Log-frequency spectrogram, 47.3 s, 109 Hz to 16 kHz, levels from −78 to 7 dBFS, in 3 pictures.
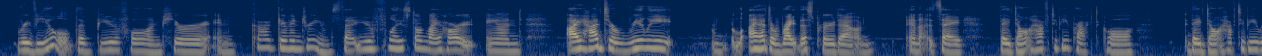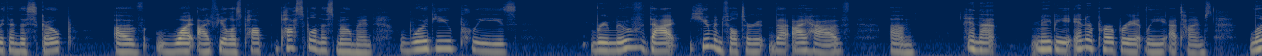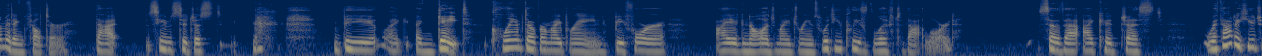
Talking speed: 130 wpm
